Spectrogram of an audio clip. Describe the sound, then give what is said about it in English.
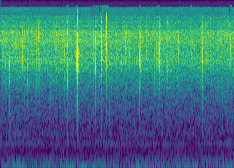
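Food fries in a pan with a steady, quiet sizzling hiss, broken by a few small pops. “Now we're going to cut this and fry this up.”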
